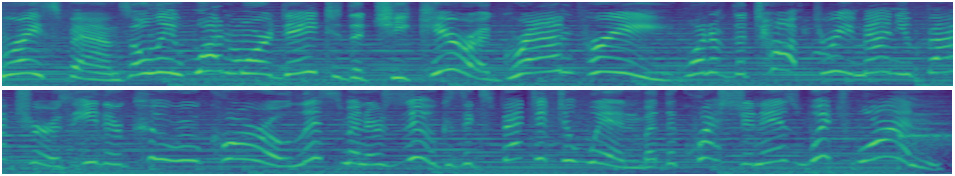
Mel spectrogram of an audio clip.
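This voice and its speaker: A woman playing an excitable young race reporter in a dubbed cartoon, bubbly and bright. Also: very high-pitched. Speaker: race announcer.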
